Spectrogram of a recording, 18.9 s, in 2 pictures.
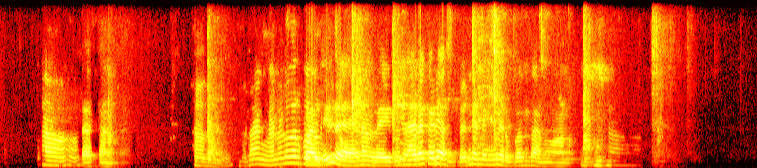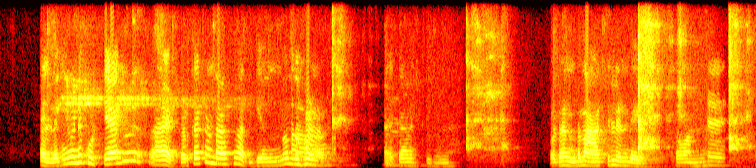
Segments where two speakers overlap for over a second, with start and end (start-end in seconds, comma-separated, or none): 3.8-5.4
